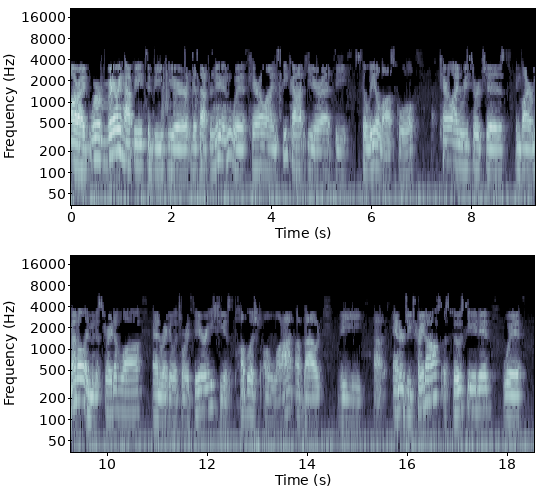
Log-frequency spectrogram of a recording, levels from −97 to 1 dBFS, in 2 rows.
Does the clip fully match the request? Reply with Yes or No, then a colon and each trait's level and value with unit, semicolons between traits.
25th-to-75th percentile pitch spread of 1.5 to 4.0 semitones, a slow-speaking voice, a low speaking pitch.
Yes: average, 3.5 semitones; slow, 130 wpm; low, 115 Hz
